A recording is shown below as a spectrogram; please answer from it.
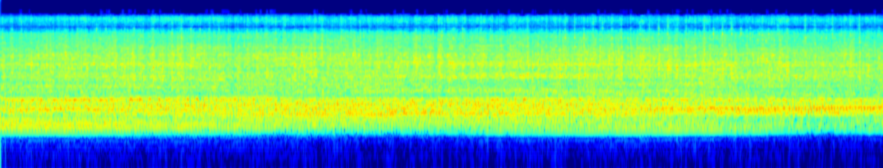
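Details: Small bed edger engine, with blade at depth scraping through soil: steady, even note holding speed under load, no surging or misfire; running smoothly.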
